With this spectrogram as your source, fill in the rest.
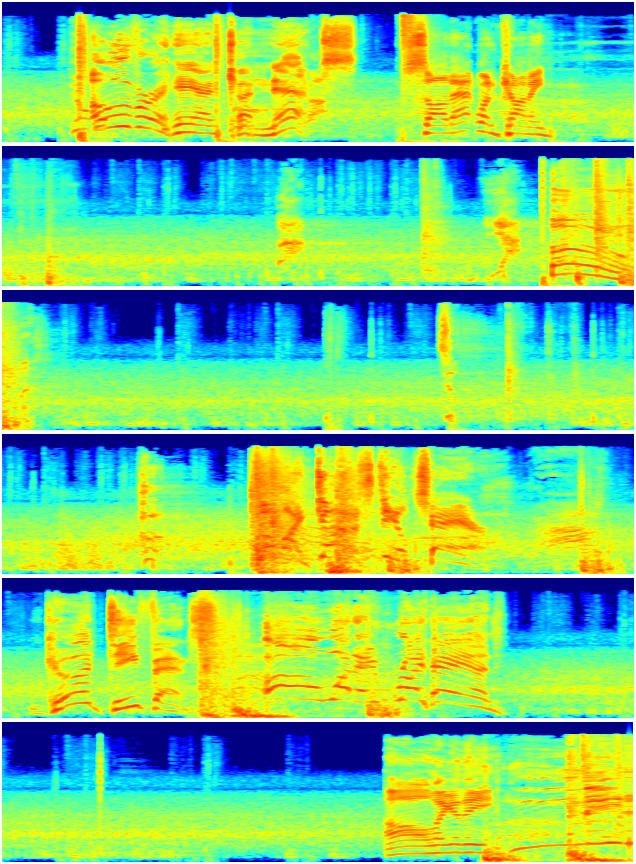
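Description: Heavy blows thud as two wrestlers brawl.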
